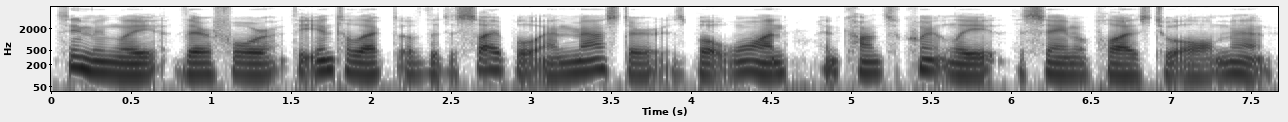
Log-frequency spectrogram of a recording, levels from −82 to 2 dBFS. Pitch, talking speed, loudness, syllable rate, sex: 120 Hz, 155 wpm, -17 LUFS, 5.0 syllables/s, male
